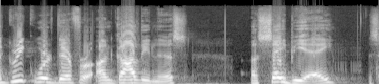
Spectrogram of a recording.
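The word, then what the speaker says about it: ἀσέβεια: Now, the Greek word there for ungodliness, asabia, is how you pronounce it, means a state of opposition to the rule of God.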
